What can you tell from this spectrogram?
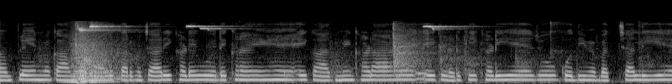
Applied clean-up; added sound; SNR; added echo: none; Squeak; 5 dB; none.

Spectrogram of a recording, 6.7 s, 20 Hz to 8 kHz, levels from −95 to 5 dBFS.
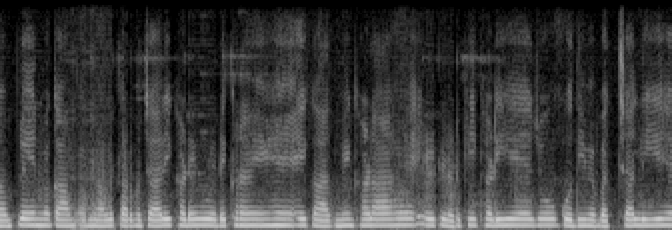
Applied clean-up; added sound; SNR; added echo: neural separator model SepFormer DNS4.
